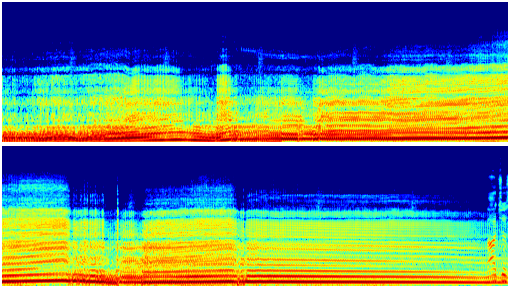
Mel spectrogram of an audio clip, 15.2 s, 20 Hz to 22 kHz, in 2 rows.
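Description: A 2004 Subaru WRX STI's exhaust roars up close, the engine note rising and falling through several revs before settling into a steady, loud drone.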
